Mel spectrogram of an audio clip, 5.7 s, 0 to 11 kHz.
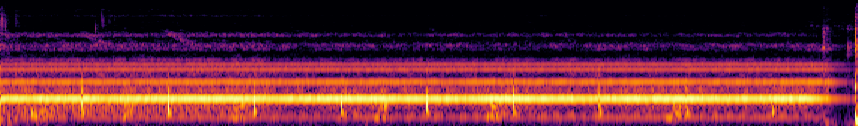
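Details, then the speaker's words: DAT DA-313 power amplifier with one leg of the added filter capacitor removed, volume at zero. A steady, loud hum with a high whine and faint ticks from the speaker; supply noise from the missing filter capacitor. "Sekali lagi Ini kaki elconya saya copot sebelah artinya tidak dipasang Elco tambahan Ya seperti tadi noisenya kencang ya keluar suara nulisnya seperti ini"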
